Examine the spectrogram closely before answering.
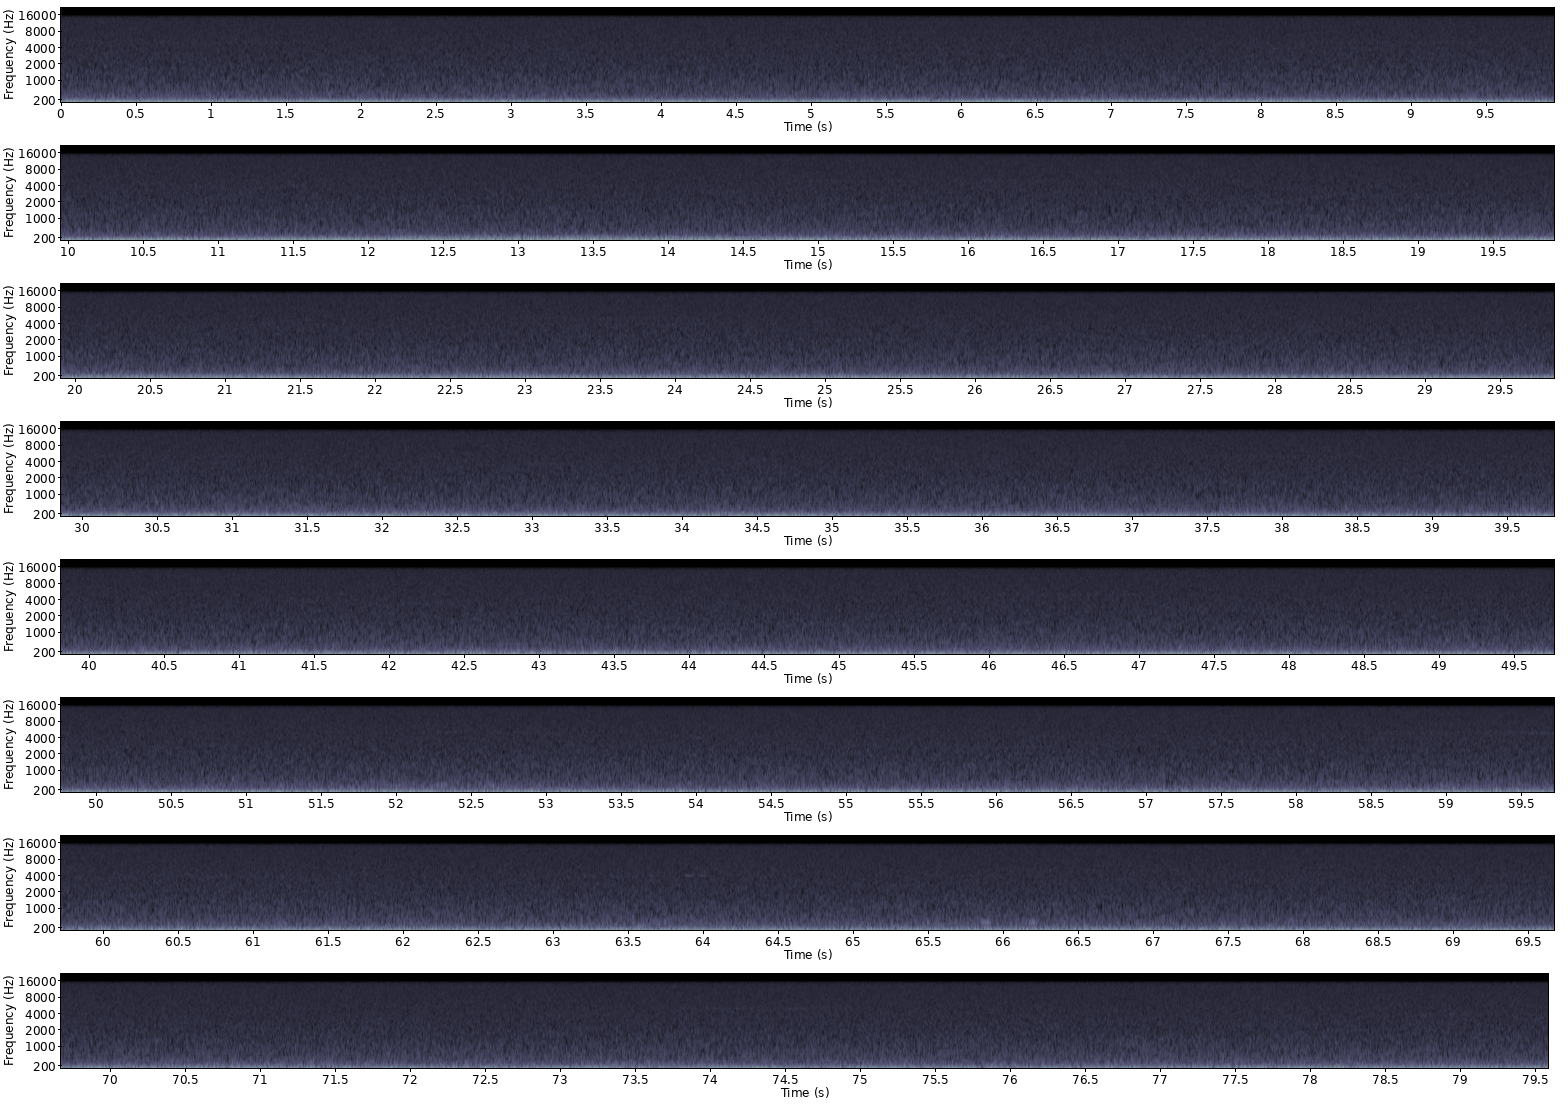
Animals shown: forest ambience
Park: Acadia National Park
